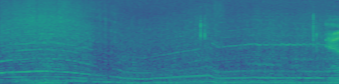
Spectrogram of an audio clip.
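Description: Car engine in the Assetto Corsa racing game pulling away in first gear, a steady mid-pitched drone that rises, dips briefly at a shift point, then climbs again, heard alone without talk.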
